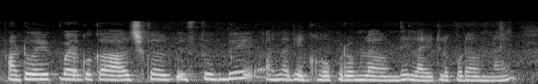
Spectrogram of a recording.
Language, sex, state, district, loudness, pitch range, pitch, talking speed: Telugu, female, Andhra Pradesh, Visakhapatnam, -13 LUFS, 195-235 Hz, 215 Hz, 145 wpm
